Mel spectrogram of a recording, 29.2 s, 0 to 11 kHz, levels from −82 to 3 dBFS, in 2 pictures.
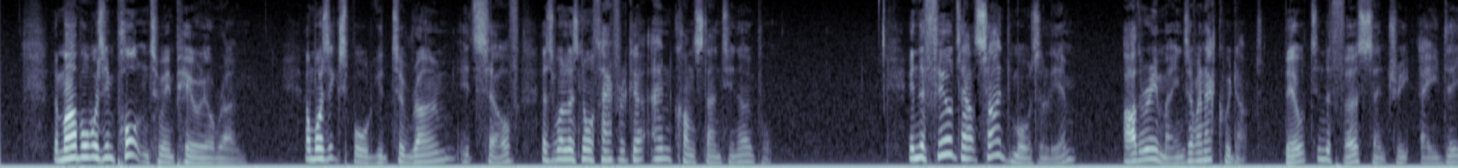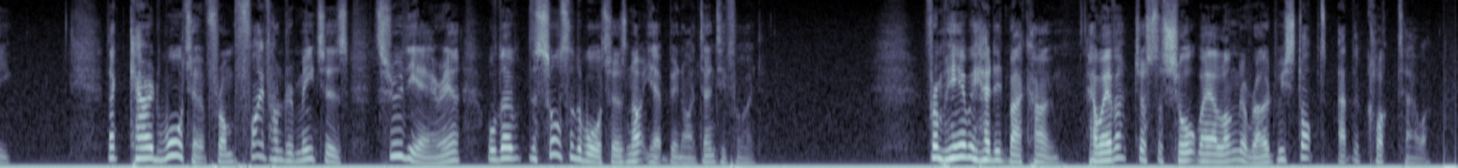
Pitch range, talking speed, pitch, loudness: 115-195 Hz, 160 wpm, 150 Hz, -21 LUFS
